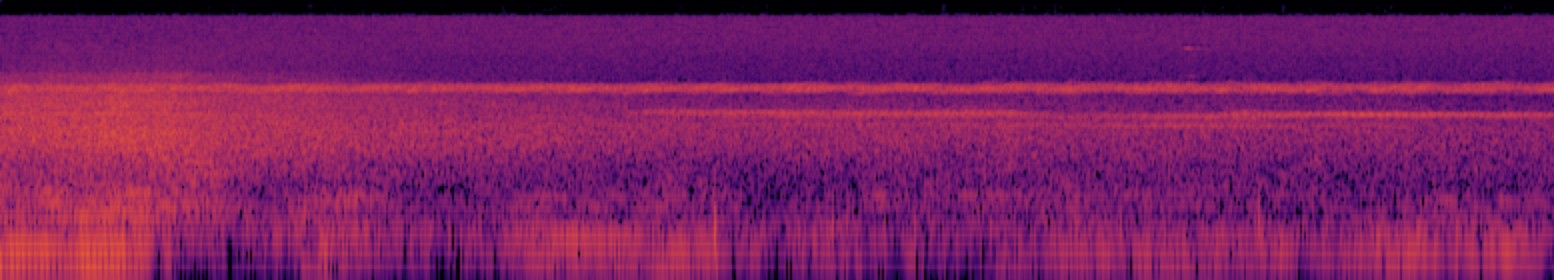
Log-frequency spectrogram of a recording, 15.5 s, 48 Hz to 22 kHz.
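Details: Spring peepers and American toads in Michigan at night, April 24, 2025, some overcast; a continuous high peeper ringing runs throughout, joined midway by a lower sustained trill, after early low rumbling noise fades.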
